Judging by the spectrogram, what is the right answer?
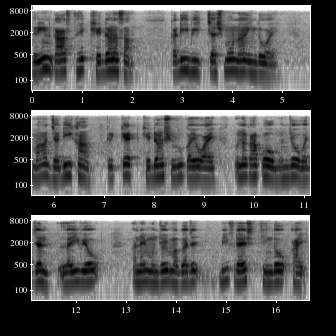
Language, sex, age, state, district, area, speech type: Sindhi, male, 18-30, Gujarat, Surat, urban, spontaneous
